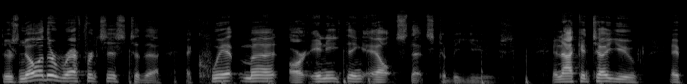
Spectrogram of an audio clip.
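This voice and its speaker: A man's voice: medium pitch, very animated, moderate pace, a bit bright, dry recording. A man giving a critical, sarcastic talk at a meeting. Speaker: meeting speaker on election law.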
